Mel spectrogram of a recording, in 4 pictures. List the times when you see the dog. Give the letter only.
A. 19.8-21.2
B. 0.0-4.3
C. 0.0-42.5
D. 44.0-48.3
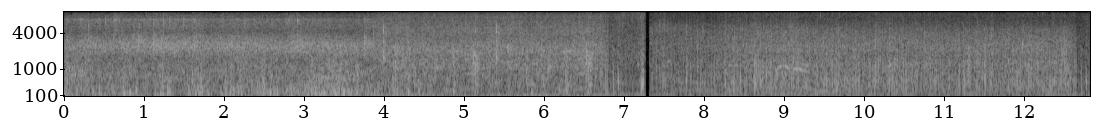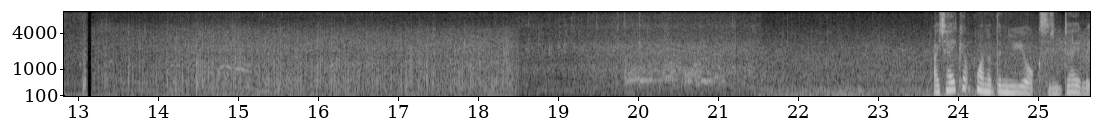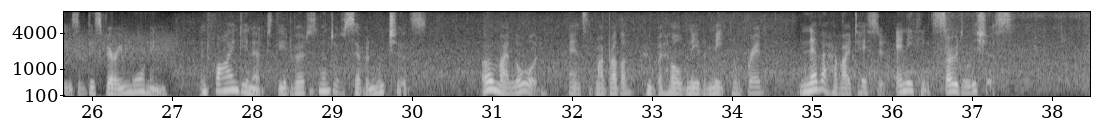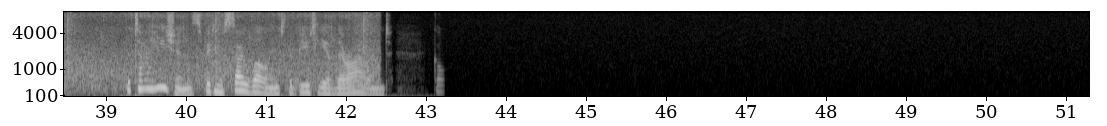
A.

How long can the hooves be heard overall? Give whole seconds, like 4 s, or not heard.
4 s.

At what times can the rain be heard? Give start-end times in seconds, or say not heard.
0.0-42.5.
